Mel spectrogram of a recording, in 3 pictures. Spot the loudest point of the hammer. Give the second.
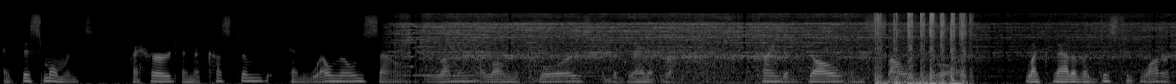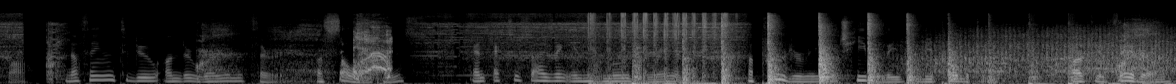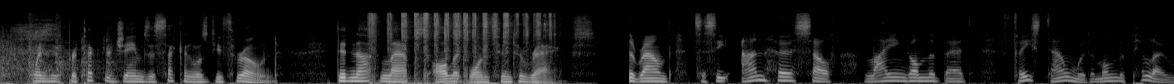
20 s.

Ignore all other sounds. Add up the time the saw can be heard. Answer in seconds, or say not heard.
12 s.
